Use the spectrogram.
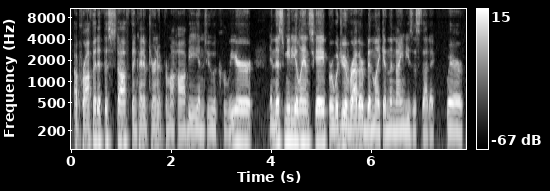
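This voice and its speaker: Male host, slightly deep, conversational and wordy interviewing style, little room echo. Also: steady tone, brisk, fairly bright tone.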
